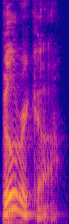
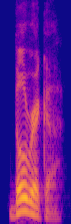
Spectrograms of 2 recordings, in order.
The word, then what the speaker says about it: Billerica: No, so remember what we did with Haverhill? We ignore the E in the Haverhill. middle of a word. Oh, Billerica. Billerica. Billerica. Billerica. Yep, that's it, Billerica.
